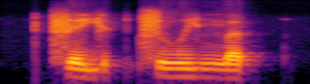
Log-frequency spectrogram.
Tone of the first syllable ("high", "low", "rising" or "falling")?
low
